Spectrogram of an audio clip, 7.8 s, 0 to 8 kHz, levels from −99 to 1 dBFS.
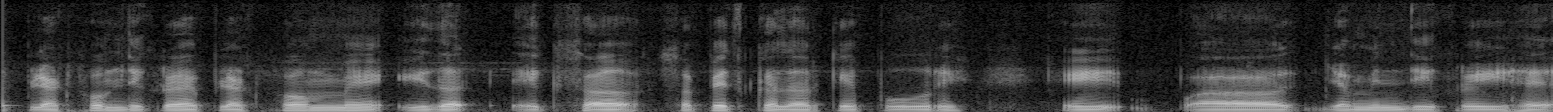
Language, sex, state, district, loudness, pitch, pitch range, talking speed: Hindi, male, Chhattisgarh, Bastar, -29 LUFS, 105 Hz, 100-105 Hz, 145 wpm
